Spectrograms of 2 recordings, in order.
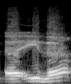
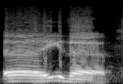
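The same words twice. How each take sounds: First: Said in the usual way. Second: آئذا with long aa, then eased hamza; softened second hamza. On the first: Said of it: "قرأها بتسهيل". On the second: Shown as a demonstration. Teacher showing the variant, آئذا drawn out and softened. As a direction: stretch the start of آئذا, soften into "idha". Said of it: "مع إدخال ألف الفصل".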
